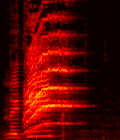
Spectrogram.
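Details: Indoor pet parrot imitating speech by saying its owner's name: a short lower syllable, then a longer rising, vowel-like cry that holds steady for about half a second before fading.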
